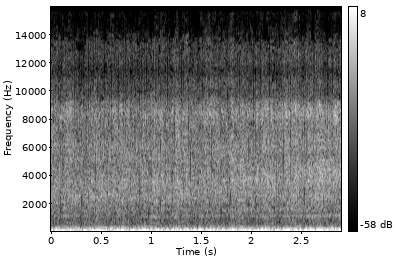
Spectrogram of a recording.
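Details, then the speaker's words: Built 2JZ-GTE in a 1995 Toyota Supra at a lumpy, uneven idle with a steady low stumble about twice a second. One cylinder isn't firing, traced to an unplugged injector, after a spark checker showed no result on it. "Still nothing. And the other one's good. Oh, man. That is like some devastating news."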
